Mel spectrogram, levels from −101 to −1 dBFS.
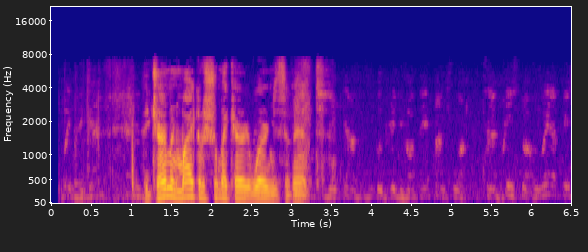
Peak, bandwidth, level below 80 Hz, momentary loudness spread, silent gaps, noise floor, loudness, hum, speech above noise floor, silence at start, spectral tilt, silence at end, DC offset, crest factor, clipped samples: -2 dBFS; 7.6 kHz; -62 dBFS; 22 LU; none; -55 dBFS; -20 LUFS; none; 35 dB; 1.15 s; -6 dB/octave; 2.4 s; under 0.1%; 22 dB; under 0.1%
